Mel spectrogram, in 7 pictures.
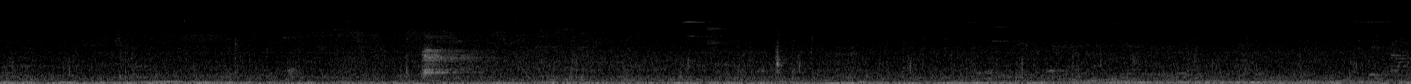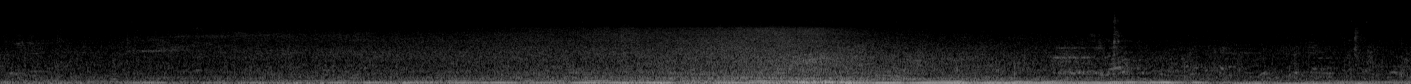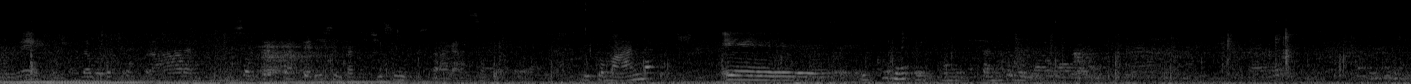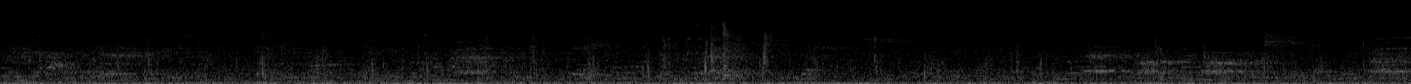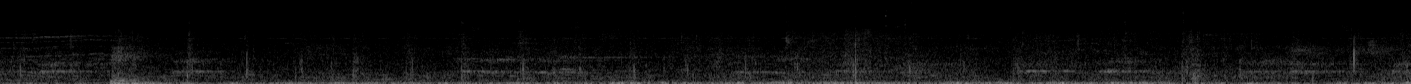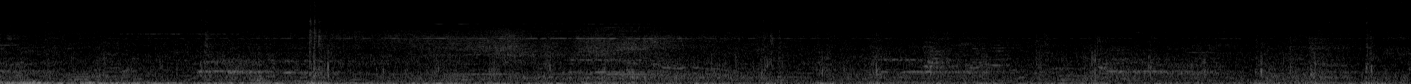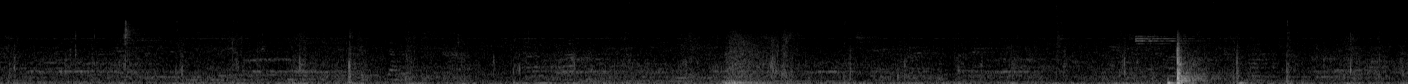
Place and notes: Ascolto il tuo cuore, città. I listen to your heart, city. Several chapters **SCROLL DOWN FOR ALL RECORDINGS** - “Posting postcards on May 1st at the time of covid19” Soundwalk
“Posting postcards on May 1st at the time of covid19” Soundwalk
Chapter LXII of Ascolto il tuo cuore, città. I listen to your heart, city.
Tuesday April 28th 2020. Walking to outdoor market and posting postcard, San Salvario district, fifty two days after emergency disposition due to the epidemic of COVID19.
Start at 11:23 a.m. end at h. 11:50 a.m. duration of recording 27’17”
The entire path is associated with a synchronized GPS track recorded in the (kml, gpx, kmz) files downloadable here:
